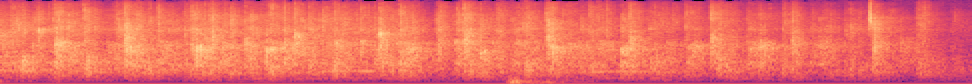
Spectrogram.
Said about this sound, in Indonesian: Tepuk tangan dulu buat mereka yang penuh dengan roh.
